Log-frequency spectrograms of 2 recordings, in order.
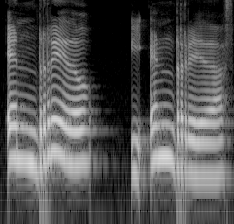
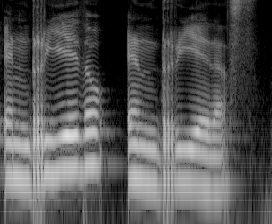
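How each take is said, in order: First: "enredo y enredas" with simple e; correct, no diphthong. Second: "enriedo, enriedas" with ie; drawn-out RRIE in "enriedo, enriedas", falling lower; mistaken diphthong. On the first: Teacher giving correct forms, slow "enredo y enredas" with plain e. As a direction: slowly stress RE in "enredo y enredas". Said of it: "Con enredo pasaba al revés". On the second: Teacher quoting the mistakes, very slow "enriedo, enriedas" with ie. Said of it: "en vez de". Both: Shown as a demonstration.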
